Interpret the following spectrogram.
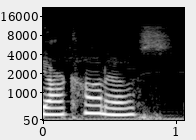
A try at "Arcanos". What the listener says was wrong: Is it Arcanos or Arcnos? Because there's no other A in there. You're saying Arcanos. I think it's Arcnos.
